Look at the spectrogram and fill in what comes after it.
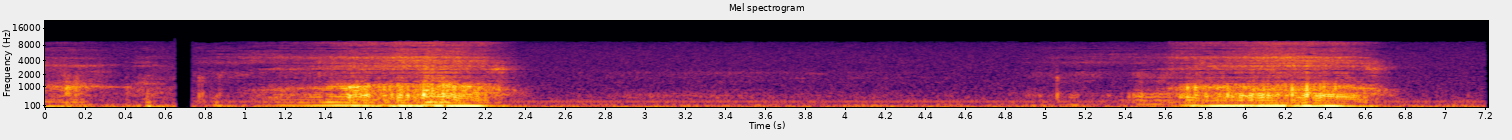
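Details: Two long, low, rumbling snores on the in-breath with quiet breathing between them in a small room, recorded during sleep; snoring.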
